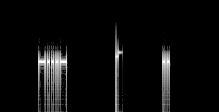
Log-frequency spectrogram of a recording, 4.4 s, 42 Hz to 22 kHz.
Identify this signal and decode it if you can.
Morse code, heard as a keyed tone, about 28 wpm, 700 Hz. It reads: <BT> I
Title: Single Character (Letter:Number:Punctuation:Prosign) Alt 28wpm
